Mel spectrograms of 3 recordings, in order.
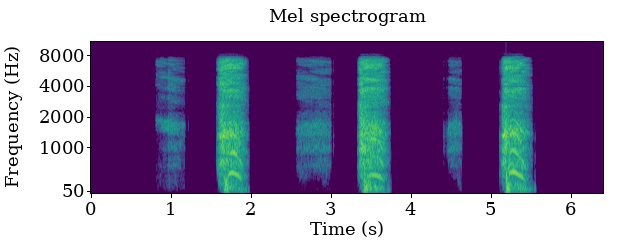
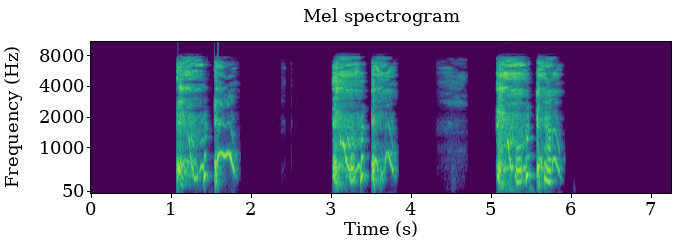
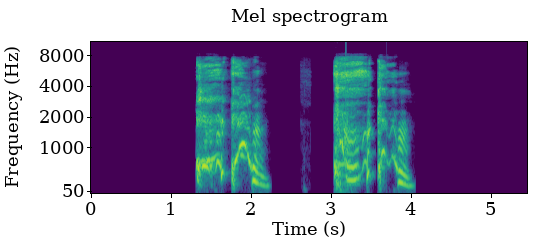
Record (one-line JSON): {"exhalation_length": "6.4 s", "exhalation_amplitude": 32768, "exhalation_signal_mean_std_ratio": 0.33, "three_cough_length": "7.3 s", "three_cough_amplitude": 32767, "three_cough_signal_mean_std_ratio": 0.43, "cough_length": "5.5 s", "cough_amplitude": 31364, "cough_signal_mean_std_ratio": 0.45, "survey_phase": "beta (2021-08-13 to 2022-03-07)", "age": "45-64", "gender": "Female", "wearing_mask": "No", "symptom_runny_or_blocked_nose": true, "symptom_headache": true, "symptom_onset": "5 days", "smoker_status": "Ex-smoker", "respiratory_condition_asthma": false, "respiratory_condition_other": false, "recruitment_source": "REACT", "submission_delay": "2 days", "covid_test_result": "Negative", "covid_test_method": "RT-qPCR", "influenza_a_test_result": "Negative", "influenza_b_test_result": "Negative"}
